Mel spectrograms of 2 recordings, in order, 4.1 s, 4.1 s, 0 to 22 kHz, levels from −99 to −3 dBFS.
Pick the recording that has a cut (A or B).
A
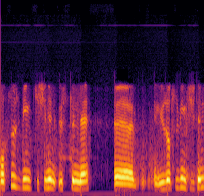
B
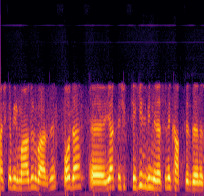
B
